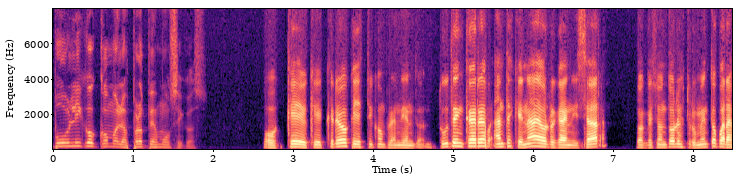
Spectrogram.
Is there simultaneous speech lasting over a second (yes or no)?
no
